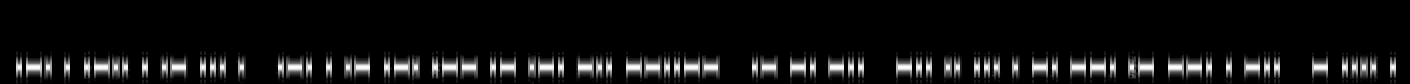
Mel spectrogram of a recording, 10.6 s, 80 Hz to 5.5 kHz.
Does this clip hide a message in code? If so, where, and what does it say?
Yes: Morse code from 0.1 to 10.5 s, heard as a keyed tone, about 33 wpm, 600 Hz. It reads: RELEASE REARWARD, AND DISENGAGED THE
